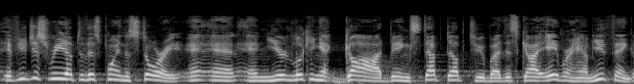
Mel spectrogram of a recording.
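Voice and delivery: ordinary talk, nothing marked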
